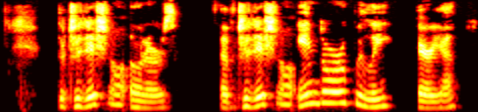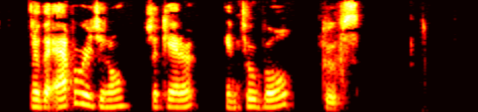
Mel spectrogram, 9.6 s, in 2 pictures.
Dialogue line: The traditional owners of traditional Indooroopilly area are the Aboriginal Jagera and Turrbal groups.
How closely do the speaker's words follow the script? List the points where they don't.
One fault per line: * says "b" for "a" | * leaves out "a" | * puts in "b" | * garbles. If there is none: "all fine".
all fine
